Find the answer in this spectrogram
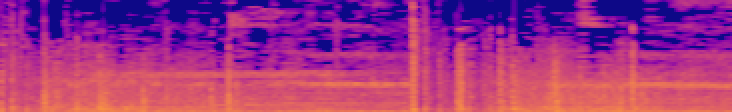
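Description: Aerial fireworks bursting in a rapid, irregular string of bangs and crackles, with music playing underneath.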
